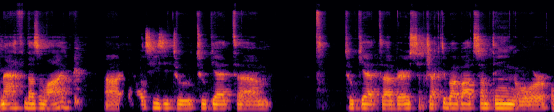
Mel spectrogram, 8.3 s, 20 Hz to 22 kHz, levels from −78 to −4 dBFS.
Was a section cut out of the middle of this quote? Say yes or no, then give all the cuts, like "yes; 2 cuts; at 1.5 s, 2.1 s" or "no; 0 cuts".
no; 0 cuts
